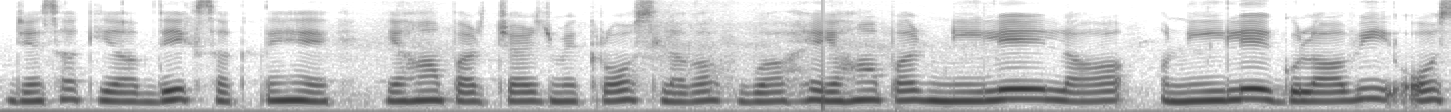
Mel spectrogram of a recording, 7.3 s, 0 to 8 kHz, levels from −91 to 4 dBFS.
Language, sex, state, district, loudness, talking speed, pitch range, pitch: Hindi, female, Uttar Pradesh, Jyotiba Phule Nagar, -28 LUFS, 190 wpm, 200-220 Hz, 210 Hz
